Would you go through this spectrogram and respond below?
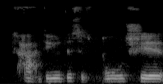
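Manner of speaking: mock, muttered under the breath. Retelling how everybody complained on a cold wet march: retelling muttering under breath. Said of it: "kind of under their breath".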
